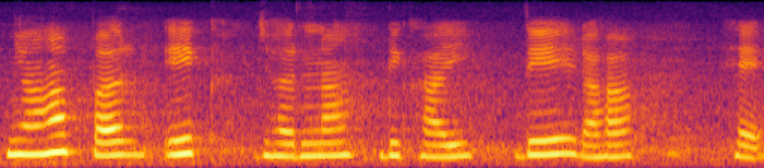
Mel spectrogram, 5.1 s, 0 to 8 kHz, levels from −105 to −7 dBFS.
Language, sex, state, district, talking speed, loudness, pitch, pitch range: Hindi, female, Madhya Pradesh, Dhar, 95 wpm, -16 LUFS, 230 Hz, 220-255 Hz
